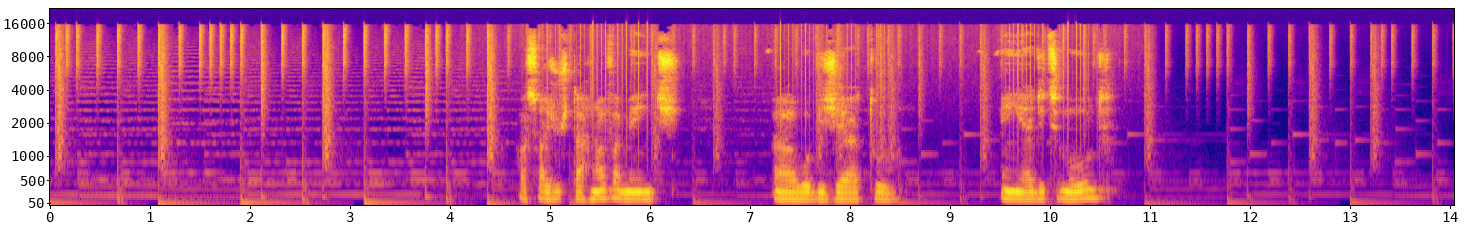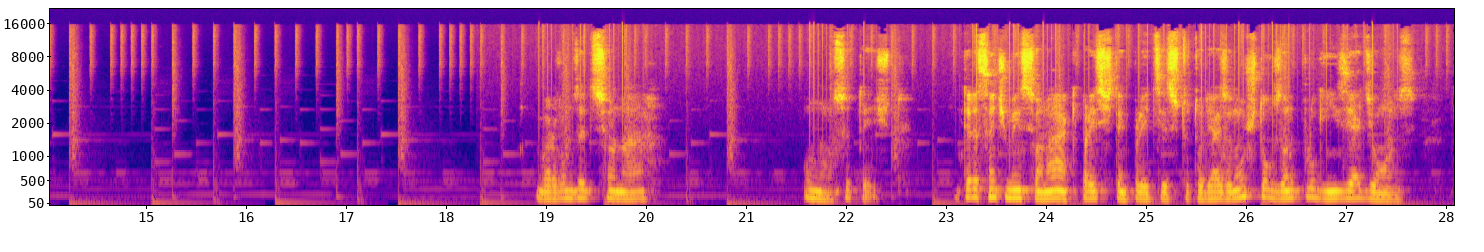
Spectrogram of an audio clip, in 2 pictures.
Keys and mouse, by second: 5.0 middle click, 5.6-6.5 drag, 6.5 Tab, 15.6 Tab, 18.8 click, 19.1 click, 19.9 ctrl+s.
